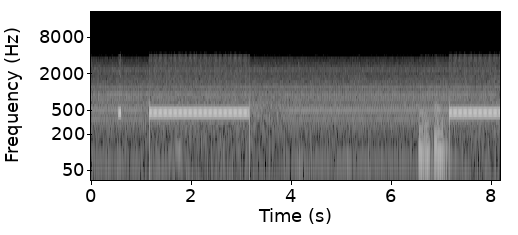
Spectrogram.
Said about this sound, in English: Oh, it's ringing. I don't know if you guys can hear this ringing. That's really interesting. Can you guys hear this ringing?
